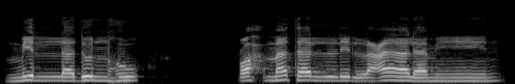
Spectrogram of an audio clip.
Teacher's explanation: Hilang sama sekali lafaz nunnya dan juga sifatnya bersamaan secara sempurna. Nunnya hilang sama sekali, tidak lagi ada tersisa bahkan sifatnya. · Term: idgham yang kamil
